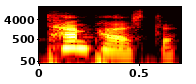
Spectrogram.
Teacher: tempest인데 스트레스를 받지 않으니까 약화 모음으로 바뀌는 거예요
